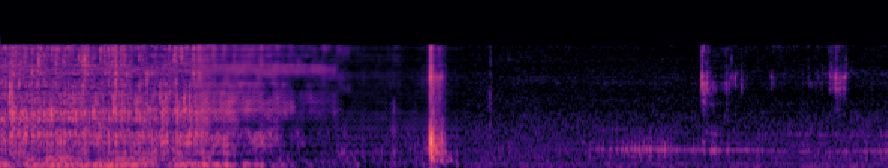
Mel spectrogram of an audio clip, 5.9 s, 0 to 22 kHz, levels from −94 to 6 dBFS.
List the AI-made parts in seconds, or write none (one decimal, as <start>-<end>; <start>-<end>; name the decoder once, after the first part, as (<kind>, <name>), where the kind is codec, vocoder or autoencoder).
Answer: 1.3-3.1 (vocoder, Vocos)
